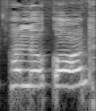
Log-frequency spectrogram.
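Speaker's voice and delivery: mildly acted weepy hello; tearful voice. Shreya answers an unknown call while crying, in a whiny tearful voice. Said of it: "ऐसे रोंदू आवाज़ में बोलती है".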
